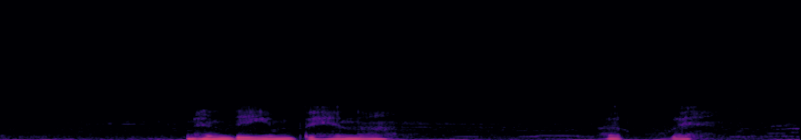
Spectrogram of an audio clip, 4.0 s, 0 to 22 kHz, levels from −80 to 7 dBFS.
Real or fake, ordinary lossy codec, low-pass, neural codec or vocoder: real; none; 5.4 kHz; none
